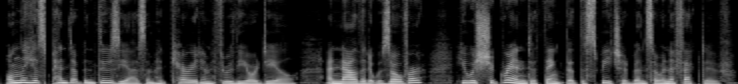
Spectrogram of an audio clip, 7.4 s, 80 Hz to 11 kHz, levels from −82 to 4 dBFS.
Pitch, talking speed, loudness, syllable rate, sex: 210 Hz, 235 wpm, -17 LUFS, 6.2 syllables/s, female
